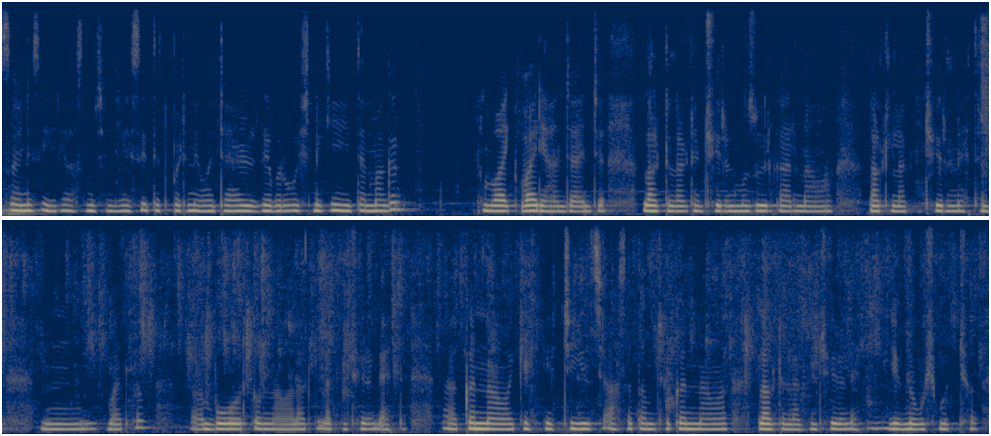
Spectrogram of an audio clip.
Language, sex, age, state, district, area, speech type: Kashmiri, female, 30-45, Jammu and Kashmir, Kupwara, rural, spontaneous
